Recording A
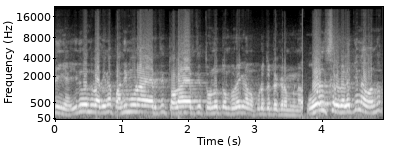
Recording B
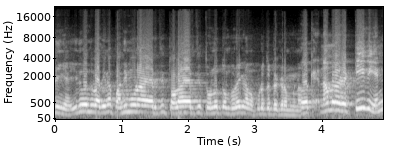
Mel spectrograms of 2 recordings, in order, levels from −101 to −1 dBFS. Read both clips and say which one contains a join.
A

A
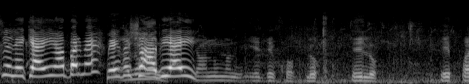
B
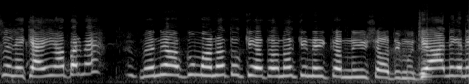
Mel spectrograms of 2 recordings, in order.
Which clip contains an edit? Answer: A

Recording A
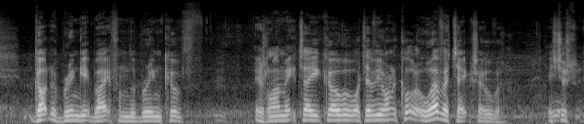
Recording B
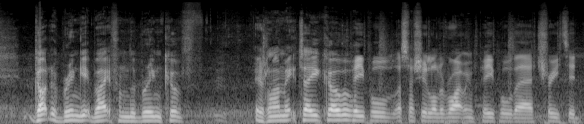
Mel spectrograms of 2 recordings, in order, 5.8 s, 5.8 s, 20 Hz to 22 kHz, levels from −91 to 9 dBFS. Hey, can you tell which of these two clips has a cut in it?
B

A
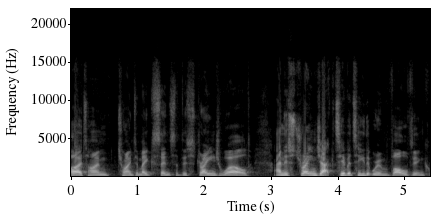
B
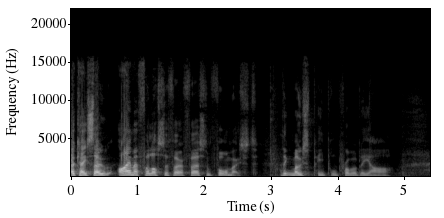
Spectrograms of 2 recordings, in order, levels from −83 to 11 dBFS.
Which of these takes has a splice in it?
A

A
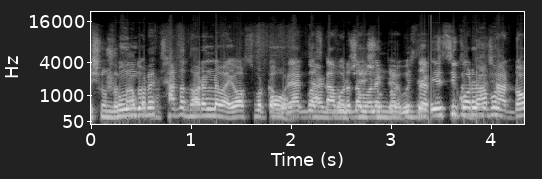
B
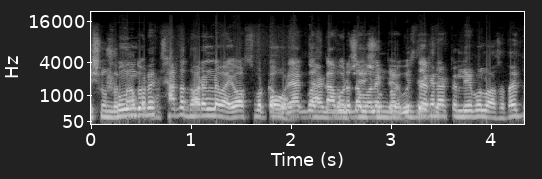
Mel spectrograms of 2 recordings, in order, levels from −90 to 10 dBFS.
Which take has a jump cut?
A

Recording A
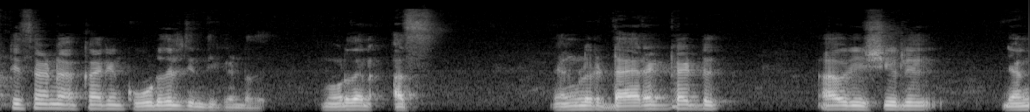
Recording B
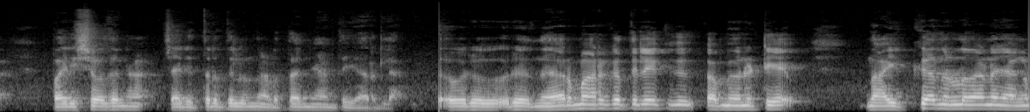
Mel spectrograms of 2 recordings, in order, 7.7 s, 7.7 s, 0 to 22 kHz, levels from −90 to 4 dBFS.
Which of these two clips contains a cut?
B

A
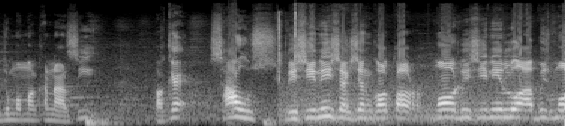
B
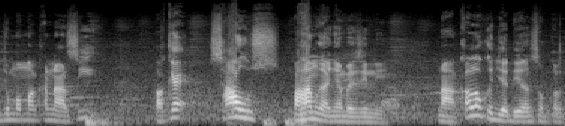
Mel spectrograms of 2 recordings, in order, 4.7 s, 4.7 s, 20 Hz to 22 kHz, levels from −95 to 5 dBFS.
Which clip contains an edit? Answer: A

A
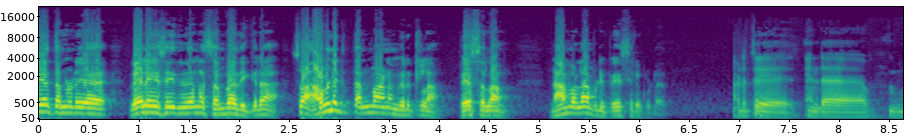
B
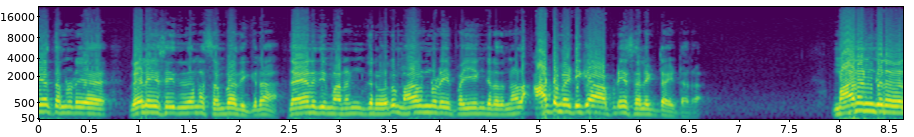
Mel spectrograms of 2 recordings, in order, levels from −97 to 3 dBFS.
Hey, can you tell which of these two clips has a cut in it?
B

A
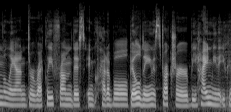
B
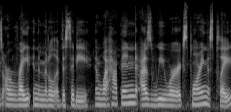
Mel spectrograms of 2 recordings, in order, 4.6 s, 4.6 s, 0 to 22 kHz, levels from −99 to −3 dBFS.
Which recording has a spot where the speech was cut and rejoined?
A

